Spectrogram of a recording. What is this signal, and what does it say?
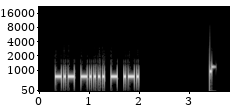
Morse code, heard as a keyed tone, about 27 wpm, 700 Hz. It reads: K6TR
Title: USA Call Signs - 4 Characters - 4x Character Spacing - 28wpm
